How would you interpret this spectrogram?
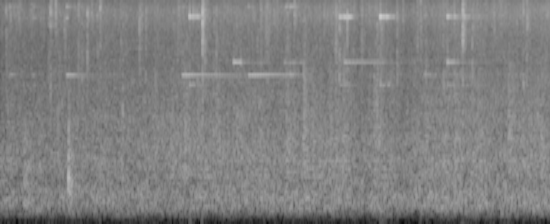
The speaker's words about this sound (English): I think I'm a bit obsessed about the rain, and it's coming down really hard now. Probably when I get to the door it'll stop.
